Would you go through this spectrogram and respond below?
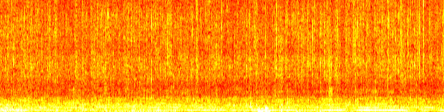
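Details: Hornets inside their nest give a low, steady droning hum with brief louder wingbeat buzzes rising over a constant hissing background.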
